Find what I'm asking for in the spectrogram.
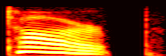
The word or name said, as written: tarp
